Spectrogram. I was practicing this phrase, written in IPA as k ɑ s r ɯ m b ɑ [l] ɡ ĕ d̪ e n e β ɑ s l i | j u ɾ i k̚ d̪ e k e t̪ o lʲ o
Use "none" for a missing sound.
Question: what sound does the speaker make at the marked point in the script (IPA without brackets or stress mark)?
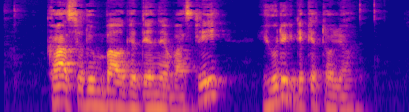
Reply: l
